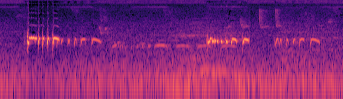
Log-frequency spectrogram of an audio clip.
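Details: Female zebra dove calling to the male: bursts of short rolling notes near the same pitch, a quick stuttering run at the start, then softer repeated phrases, and a second loud run partway through, over low background hiss.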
